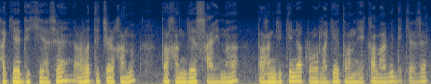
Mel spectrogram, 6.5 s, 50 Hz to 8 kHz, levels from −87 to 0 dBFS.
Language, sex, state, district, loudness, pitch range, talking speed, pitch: Nagamese, male, Nagaland, Kohima, -16 LUFS, 105-120 Hz, 220 wpm, 105 Hz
